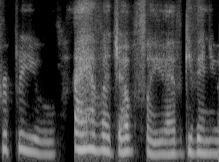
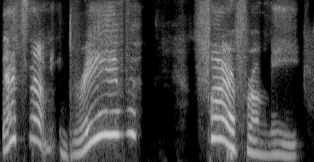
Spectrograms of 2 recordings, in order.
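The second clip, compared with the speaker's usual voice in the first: higher, louder, disbelieving brave; incredulous high protest; 6 semitones higher, 8 dB louder, slower than usual. Retold or imitated. Telling the lady she is not brave, high incredulous protest. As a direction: scoff at being called brave, pitch shooting up. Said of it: "I was like".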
